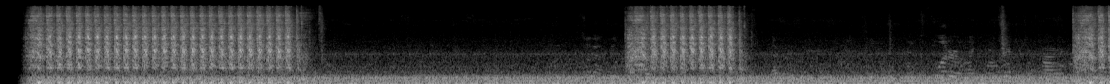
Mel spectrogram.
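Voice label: "car", French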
